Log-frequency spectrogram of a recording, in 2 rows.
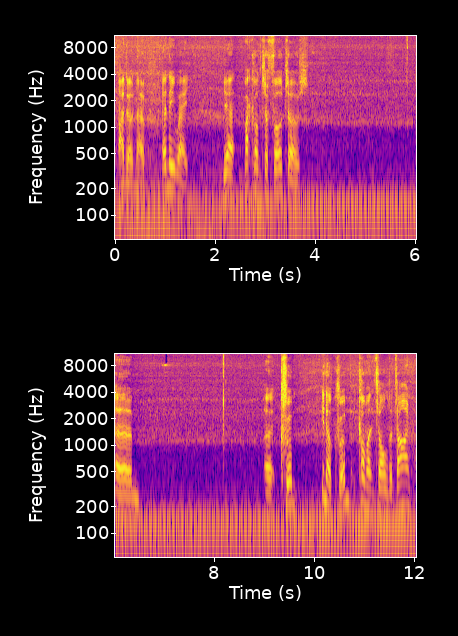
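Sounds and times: motorcycle engine running low: 0:00.0 - 0:12.0.

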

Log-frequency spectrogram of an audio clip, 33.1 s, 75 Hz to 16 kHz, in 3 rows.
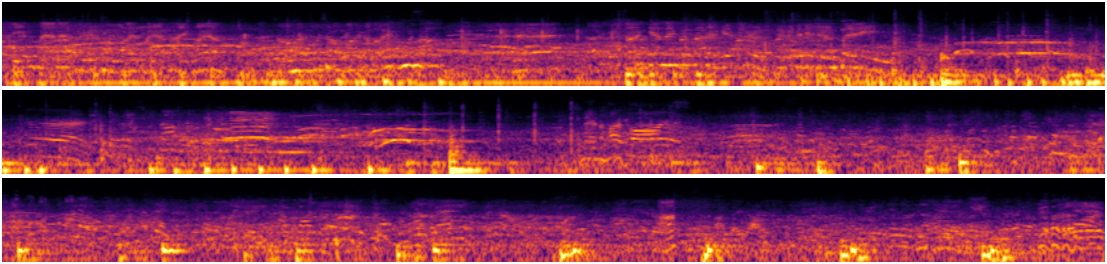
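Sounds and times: music: 0:00.0 - 0:22.6
crowd talking: 0:00.0 - 0:33.0.

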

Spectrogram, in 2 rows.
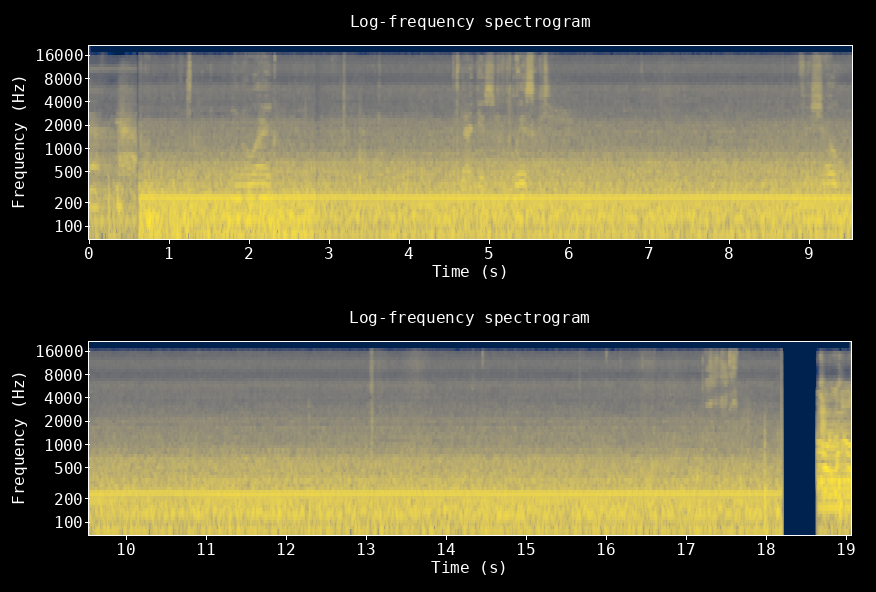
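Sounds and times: car engine hum inside cabin: 0:00.0 - 0:19.0.

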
